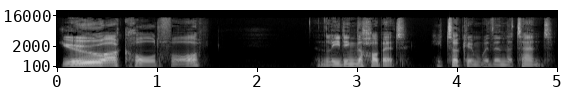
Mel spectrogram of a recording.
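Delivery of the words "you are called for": slow and louder, grave; gravely. A narrator's reading. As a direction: turn serious now. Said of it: "he said more gravely".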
